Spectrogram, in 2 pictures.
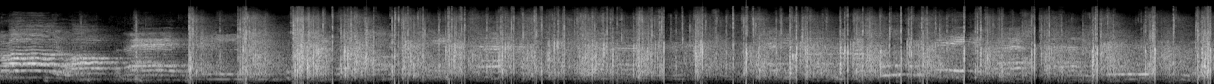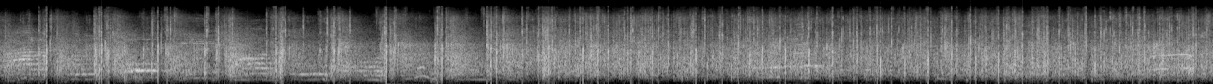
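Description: Women's voices sing the last notes of a song together and stop about two seconds in. An audience then applauds steadily through the rest, with scattered voices among the clapping.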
